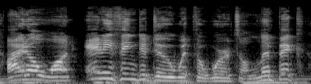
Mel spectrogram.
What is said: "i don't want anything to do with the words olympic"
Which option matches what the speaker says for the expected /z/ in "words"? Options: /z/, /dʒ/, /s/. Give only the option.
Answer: /z/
